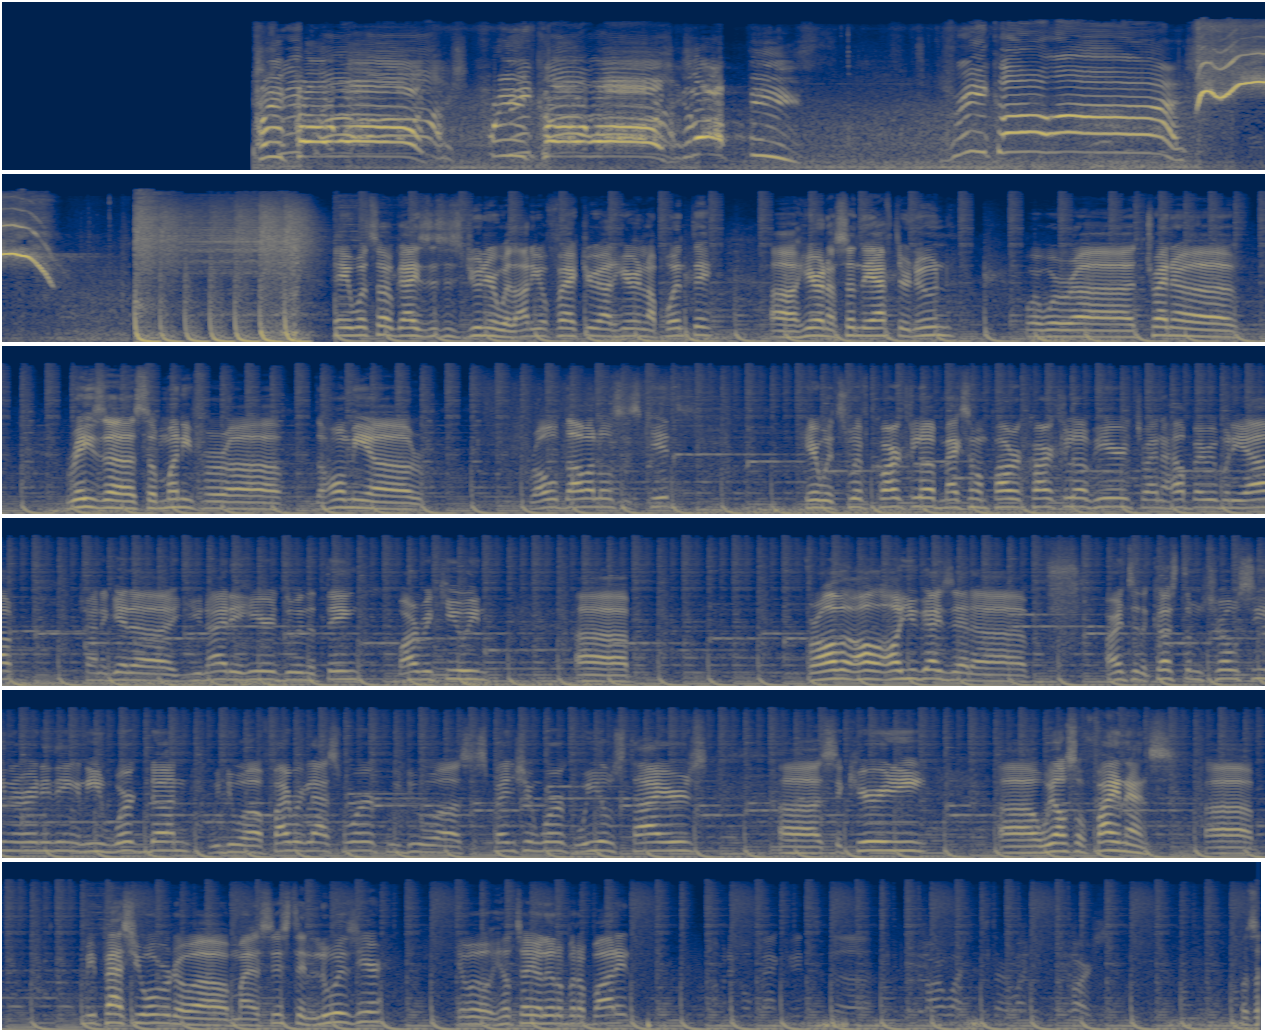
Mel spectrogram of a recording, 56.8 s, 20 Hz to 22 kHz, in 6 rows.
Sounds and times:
Music: 10.5 - 56.8
Speech: 12.0 - 16.6, 23.0 - 24.0, 25.0 - 28.5, 36.8 - 43.2, 43.8 - 44.8, 45.4 - 47.3, 48.0 - 50.2, 50.8 - 52.1, 52.8 - 55.7.

